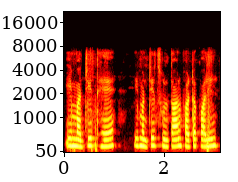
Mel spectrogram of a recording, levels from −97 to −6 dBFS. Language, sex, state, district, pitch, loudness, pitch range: Hindi, female, Rajasthan, Jaipur, 200 Hz, -21 LUFS, 190-210 Hz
